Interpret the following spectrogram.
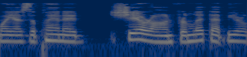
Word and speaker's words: Charon: They do pronounce it Charon there, but anytime it refers to the character in Greek mythology, it's pronounced Charon.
